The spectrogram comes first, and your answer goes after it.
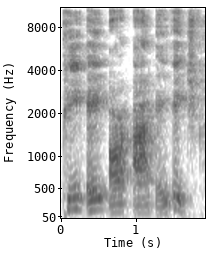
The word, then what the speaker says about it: pariah: And you basically spell it like the name Mariah, but instead of an M, it's a P. So P-A-R-I-A-H, pariah.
